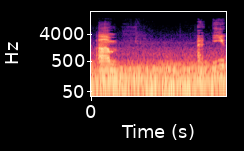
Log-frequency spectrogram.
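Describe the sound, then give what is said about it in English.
Steady low engine and road rumble from inside a car being driven home, running without a break beneath short bursts of a person talking. “I'm driving home right now, hands-free, and somebody on their bike just rode right in front of me.”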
